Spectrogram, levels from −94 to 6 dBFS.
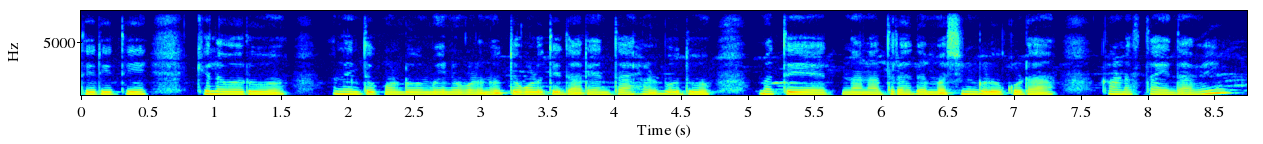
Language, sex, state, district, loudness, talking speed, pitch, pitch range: Kannada, female, Karnataka, Belgaum, -32 LUFS, 115 wpm, 200 Hz, 190-215 Hz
